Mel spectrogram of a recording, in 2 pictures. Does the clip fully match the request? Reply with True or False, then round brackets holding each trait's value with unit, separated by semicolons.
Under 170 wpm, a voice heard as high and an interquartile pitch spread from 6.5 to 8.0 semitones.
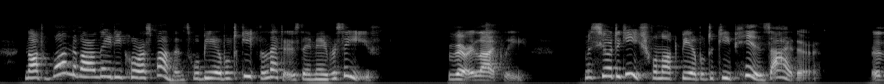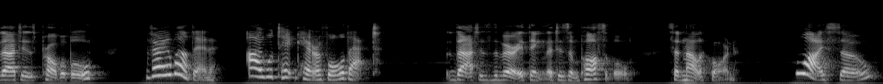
False (185 wpm; 305 Hz; 7.6 semitones)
